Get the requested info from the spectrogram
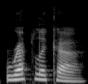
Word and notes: replica: réplikə; レェプリカ

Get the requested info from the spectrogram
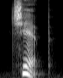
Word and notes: chip: tʃíp; チップ

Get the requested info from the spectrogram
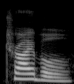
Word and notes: tribal: tráibəl; トライボゥ

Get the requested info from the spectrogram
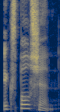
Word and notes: expulsion: ikspʌ’lʃən; イクスポウション

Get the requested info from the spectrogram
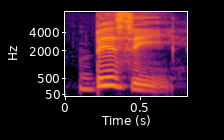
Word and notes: busy: bízi; ビズィ

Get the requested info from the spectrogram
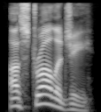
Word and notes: astrology: əstrɑ’lədʒi; アストォロジィ

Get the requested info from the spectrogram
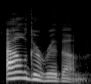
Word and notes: algorithm: ǽlgərìðm; アルゴリズム

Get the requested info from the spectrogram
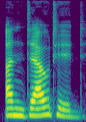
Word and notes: undoubted: ʌndáutid; アンダウティド

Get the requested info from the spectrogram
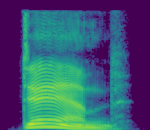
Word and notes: damned: dǽmd; ダァムド

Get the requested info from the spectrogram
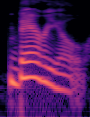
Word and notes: burial: bériəl; ベリヨォ

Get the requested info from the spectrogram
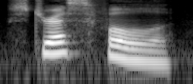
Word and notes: stressful: strésfəl; ストレスフゥ

